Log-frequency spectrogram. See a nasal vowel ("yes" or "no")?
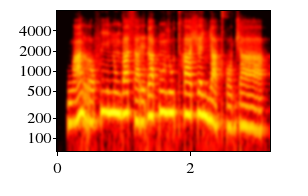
yes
